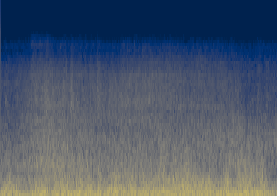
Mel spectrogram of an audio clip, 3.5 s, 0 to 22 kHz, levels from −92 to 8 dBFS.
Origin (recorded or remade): recorded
